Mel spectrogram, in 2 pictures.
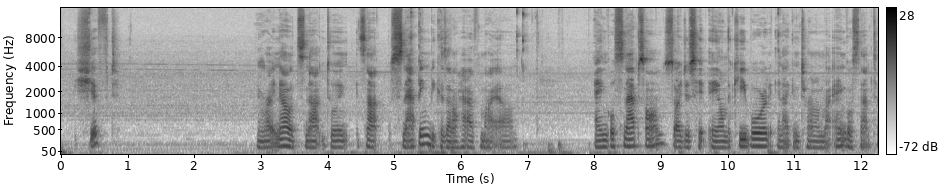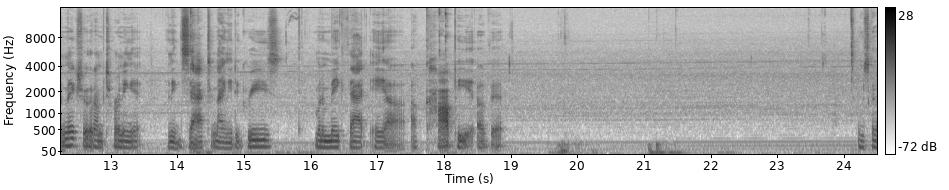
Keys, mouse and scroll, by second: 0.4-5.2 shift+drag, 6.8 click, 7.3 a, 10.8-14.2 shift+drag, 17.9 click, 21.0 w.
